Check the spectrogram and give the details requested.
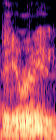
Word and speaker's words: Cillian: Do you say Cillian or Killian? Is it spelled with a C? Yeah. Cillian, probably. I don't know. Let's. I wonder if they say it. Let's look at this guy. Killian. Oh, yeah, shit, they say it Killian.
